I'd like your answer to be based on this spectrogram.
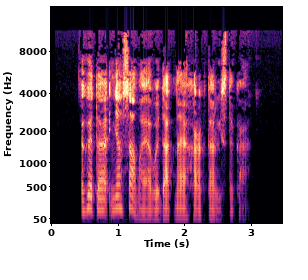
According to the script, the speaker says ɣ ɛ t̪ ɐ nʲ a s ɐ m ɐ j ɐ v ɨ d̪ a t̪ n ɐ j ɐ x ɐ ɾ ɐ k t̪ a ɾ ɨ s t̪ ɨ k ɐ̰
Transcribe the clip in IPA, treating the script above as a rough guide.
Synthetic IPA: ɣ ɛ t̪ ɐ nʲ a s a m ɐ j ɐ v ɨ d̪ a t̪ n ɐ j ɐ x ɐ ɾ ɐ k t̪ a ɾ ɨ s t̪ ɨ k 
